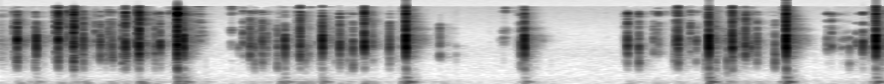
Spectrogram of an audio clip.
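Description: A HyperX Alloy Origins Core tenkeyless mechanical keyboard with HX Red switches, PBT plastic keycaps on an aluminum plate and a hollow case, is typed on with the fingertips of both hands. Bursts of crisp, bright, clacky keystrokes come in quick runs, with short pauses between them and a near-silent gap in the middle. Each click is sharp and dies away almost at once.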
